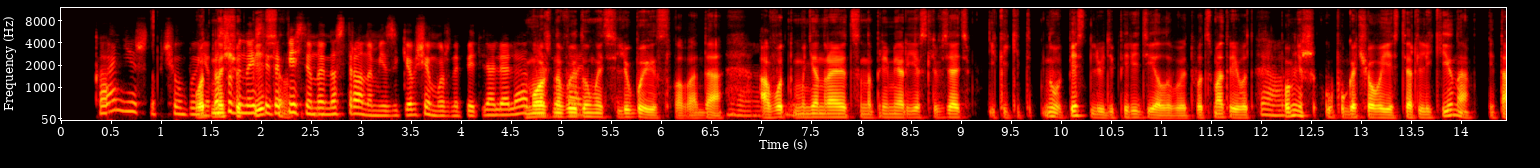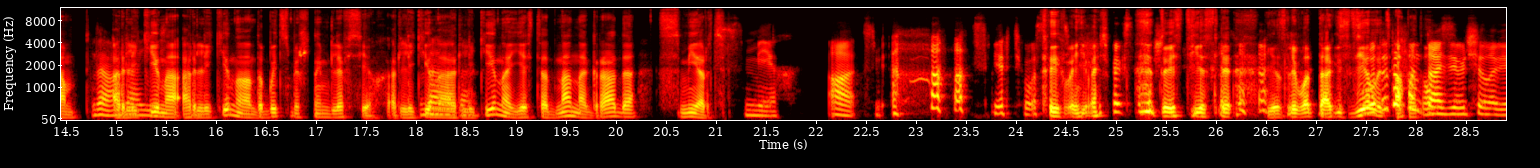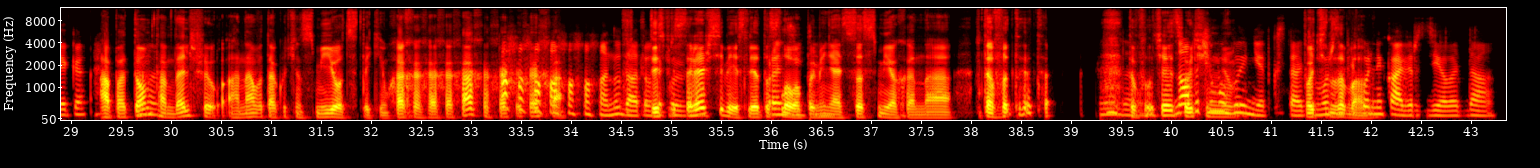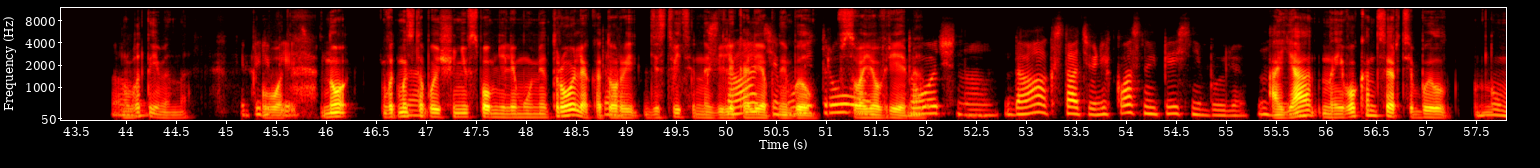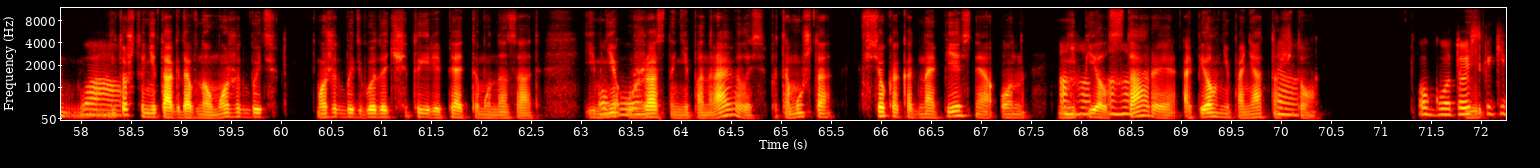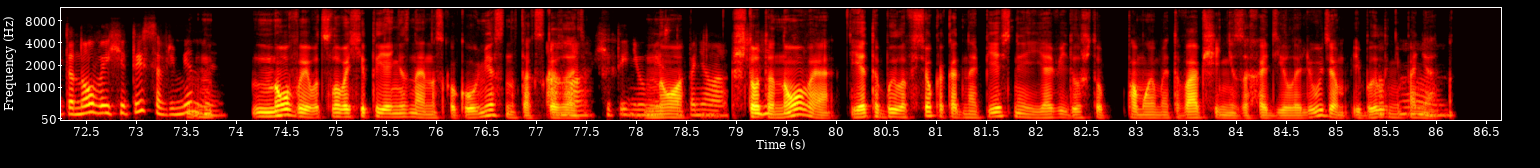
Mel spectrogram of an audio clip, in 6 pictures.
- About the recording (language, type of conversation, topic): Russian, unstructured, Какая песня напоминает тебе о счастливом моменте?
- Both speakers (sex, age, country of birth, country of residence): female, 40-44, Ukraine, Spain; male, 45-49, Ukraine, United States
- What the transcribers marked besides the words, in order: tapping; laugh; laughing while speaking: "Смерть, господи. Как страшно"; laughing while speaking: "Ты понимаешь?"; laugh; other background noise; laughing while speaking: "та вот это"; chuckle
